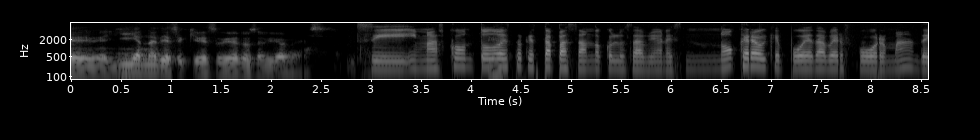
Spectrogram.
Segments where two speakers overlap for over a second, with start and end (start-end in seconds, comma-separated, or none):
none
